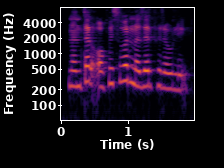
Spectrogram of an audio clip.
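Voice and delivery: ordinary delivery, nothing marked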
